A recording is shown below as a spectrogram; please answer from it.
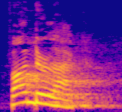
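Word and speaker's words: Fond du Lac: did earlier this year in Fond dulock Wisconsin Fondulac nice I love these names I wish I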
